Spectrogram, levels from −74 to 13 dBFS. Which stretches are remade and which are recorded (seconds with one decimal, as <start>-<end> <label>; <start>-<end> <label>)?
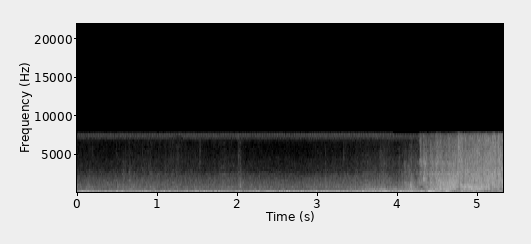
0.0-5.3 recorded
